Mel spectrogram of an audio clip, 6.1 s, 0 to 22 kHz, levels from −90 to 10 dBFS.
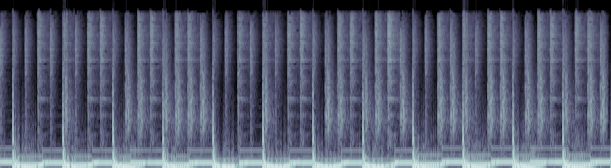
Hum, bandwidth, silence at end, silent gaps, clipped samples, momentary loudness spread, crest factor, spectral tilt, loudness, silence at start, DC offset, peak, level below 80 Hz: none; 16.5 kHz; 0 s; none; 0.1%; 1 LU; 8 dB; -5.5 dB/octave; -10 LUFS; 0 s; 0.5%; 0 dBFS; -10 dBFS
